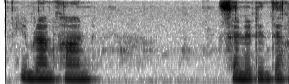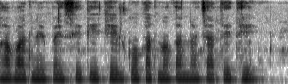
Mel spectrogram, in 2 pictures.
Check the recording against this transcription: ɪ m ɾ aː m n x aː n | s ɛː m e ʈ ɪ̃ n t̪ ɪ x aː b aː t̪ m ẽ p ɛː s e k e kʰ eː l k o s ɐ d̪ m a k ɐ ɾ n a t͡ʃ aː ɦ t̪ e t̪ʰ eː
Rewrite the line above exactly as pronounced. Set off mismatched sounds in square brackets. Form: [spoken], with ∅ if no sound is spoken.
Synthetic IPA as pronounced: ɪ m ɾ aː [∅] n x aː n | s ɛː [n] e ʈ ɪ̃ n t̪ ɪ x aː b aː t̪ m ẽ p ɛː s e k e kʰ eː l k o [x] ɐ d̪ m a k ɐ ɾ n a t͡ʃ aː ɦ t̪ e t̪ʰ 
